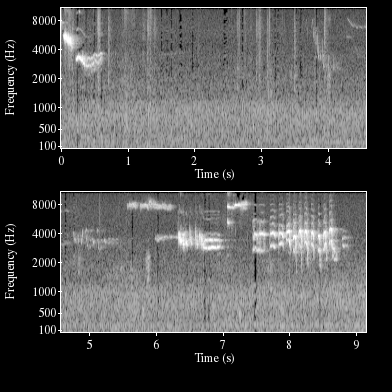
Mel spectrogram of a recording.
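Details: On the winter solstice a robin sings its territorial song all night under a street light. After a quiet stretch, scattered high thin notes lead into a run of quick, rich, trilling phrases that grow louder toward the end.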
